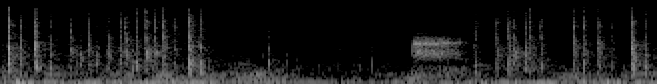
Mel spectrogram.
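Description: Computer keyboard typing: quick runs of keystrokes, a short lull in the middle, then more keystrokes. A brief hiss comes about two and a half seconds in.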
